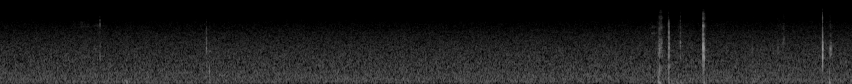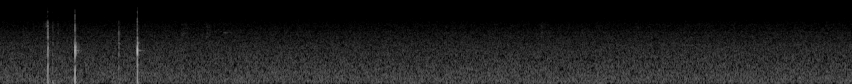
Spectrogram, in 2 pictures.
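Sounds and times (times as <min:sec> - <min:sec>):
wind past a window: 0:00.0 - 0:17.0
sharp irregular clicks: 0:06.5 - 0:08.4, 0:09.0 - 0:10.0.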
